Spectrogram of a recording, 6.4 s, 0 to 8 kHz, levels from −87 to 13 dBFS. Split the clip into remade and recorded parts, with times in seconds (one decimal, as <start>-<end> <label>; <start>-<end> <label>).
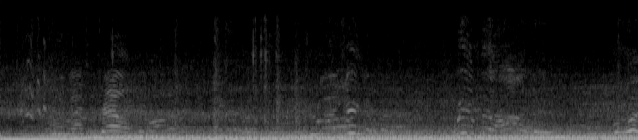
0.0-1.8 recorded; 1.8-4.9 remade; 4.9-6.4 recorded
